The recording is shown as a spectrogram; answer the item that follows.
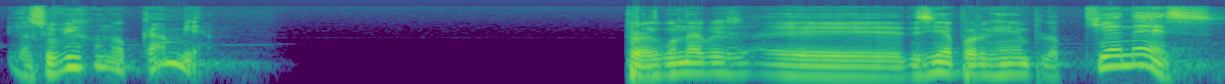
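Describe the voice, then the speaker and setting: Gravelly man, halting lecture. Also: lowish voice, very animated, mellow, muffled recording. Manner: hesitant, searching for words with many pauses. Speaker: invited speaker at a public talk. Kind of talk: explanatory lecture with audience questions.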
